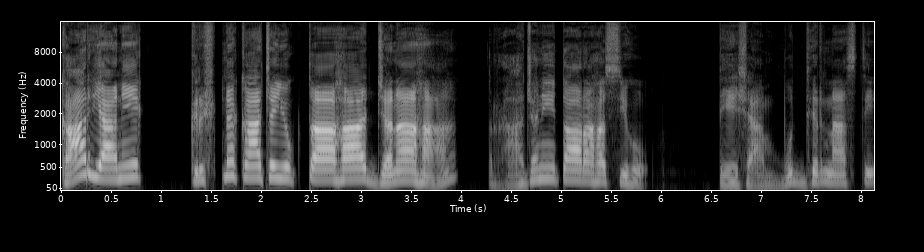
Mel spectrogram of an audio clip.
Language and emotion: Sanskrit, disgusted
